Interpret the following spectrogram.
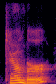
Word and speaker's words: timbre: all right so um timber um has the afowl even though it's spelled with an i this is definitely a quite an exception um and then the re actually sounds more like an er um first syllable stress i want to look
